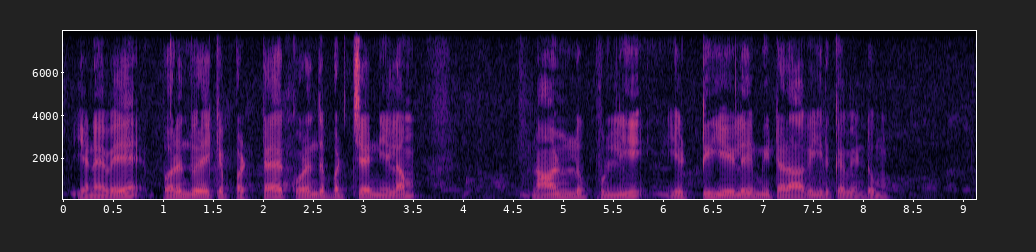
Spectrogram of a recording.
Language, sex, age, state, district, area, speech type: Tamil, male, 30-45, Tamil Nadu, Ariyalur, rural, read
